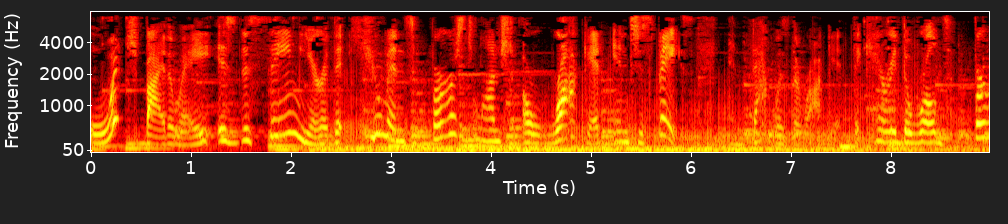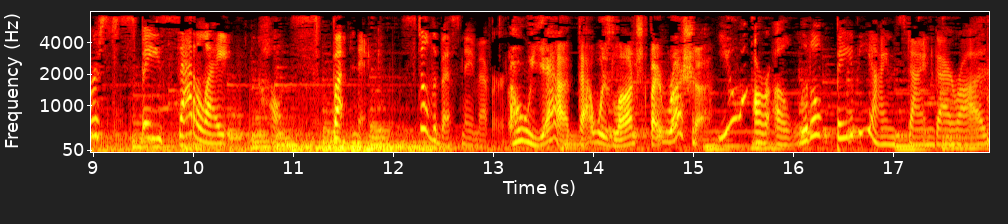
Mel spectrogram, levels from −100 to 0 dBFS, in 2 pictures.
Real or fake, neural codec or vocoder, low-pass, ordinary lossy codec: fake; vocoder, 44.1 kHz, 128 mel bands every 256 samples, BigVGAN v2; 7.2 kHz; MP3, 32 kbps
